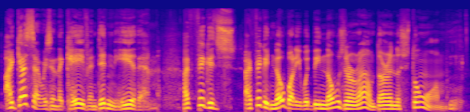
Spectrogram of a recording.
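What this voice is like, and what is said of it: Character accent with rolled R's. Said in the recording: “Your accent work... It's so good and so diverse... It's subtle. It's nuanced... It's all about how I roll my R's.”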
